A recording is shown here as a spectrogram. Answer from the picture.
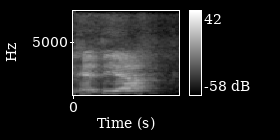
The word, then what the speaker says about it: Phthia: P-H-T-H-I-A. We usually say Pythia, just being sort of lazy, but it's Pythia.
